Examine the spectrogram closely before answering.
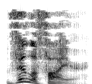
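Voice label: "vilifier", English, British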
